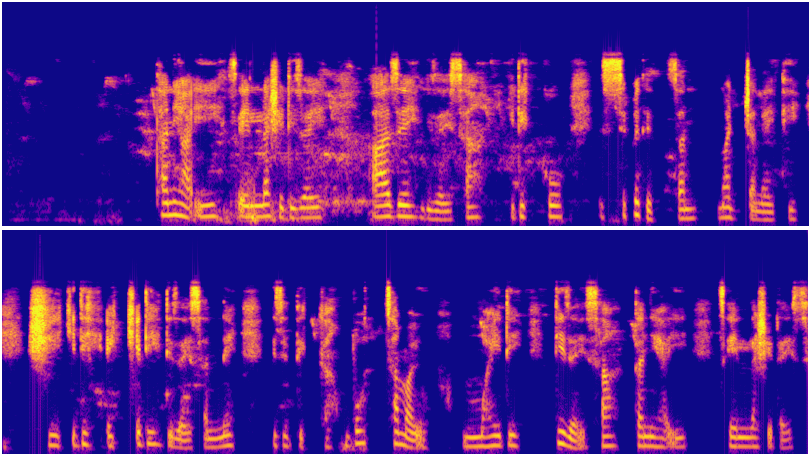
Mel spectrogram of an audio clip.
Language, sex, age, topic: Gamo, female, 25-35, government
